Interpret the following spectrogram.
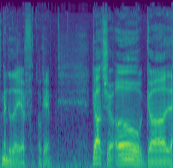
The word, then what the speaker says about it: Mendeleev: But how do you pronounce it? Mendeleev. Mendeleev. And if you use a British one? Mendeleev. It's Mendeleev.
